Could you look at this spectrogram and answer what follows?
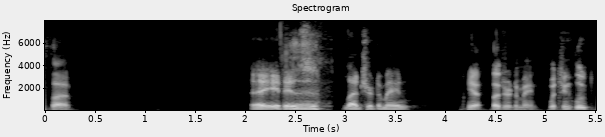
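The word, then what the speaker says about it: legerdemain: have Focus the leder domain or however you pronounce that it is ledger domain yeah Ledger domain which includes picking blocks so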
